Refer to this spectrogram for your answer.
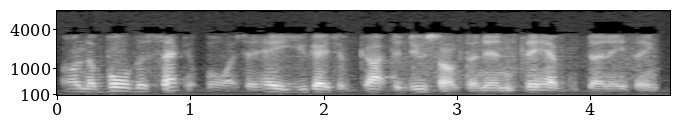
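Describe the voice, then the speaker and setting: A man, a plain-spoken cattle rancher giving a halting account in an interview over the telephone. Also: sits low, slight background noise. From Nebraska, United States. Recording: muffled, lo-fi phone interview line.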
